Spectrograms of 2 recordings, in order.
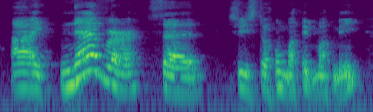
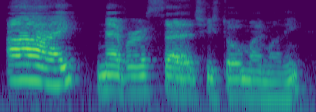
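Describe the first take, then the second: First: Never leaned on, slow and deliberate; slow demo, weight on never; stress on NEVER. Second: I punched, slow and deliberate; slow demo with the weight on I; stress on I. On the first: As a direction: push the word never hard. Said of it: "depends where the word is stressed". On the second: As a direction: hit the word I, then ease off. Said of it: "for example". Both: Shown as a demonstration.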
